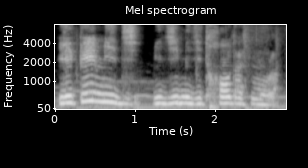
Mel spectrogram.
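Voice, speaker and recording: A young adult woman telling a personal story to viewers in casual, slangy chat, expressive and dramatic, repeating phrases for emphasis. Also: on the high side, moderate pace, soft background music.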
